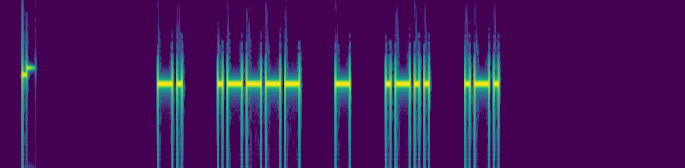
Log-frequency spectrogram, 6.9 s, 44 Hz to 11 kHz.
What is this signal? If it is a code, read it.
Morse code, heard as a keyed tone, about 25 wpm, spaced as for 16 wpm, 700 Hz. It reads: N1TLR
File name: Lesson 15g - Number 5 - Call Signs 25wpm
